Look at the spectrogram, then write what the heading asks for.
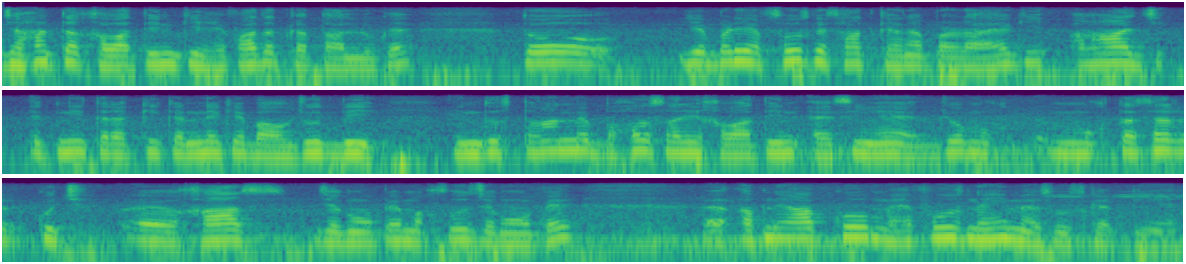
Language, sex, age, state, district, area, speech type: Urdu, male, 30-45, Uttar Pradesh, Azamgarh, rural, spontaneous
